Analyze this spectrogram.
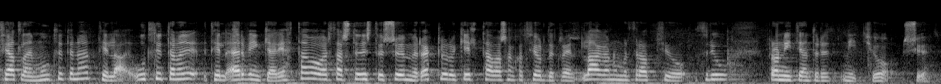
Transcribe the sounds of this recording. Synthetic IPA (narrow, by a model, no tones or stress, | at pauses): fjat̪laðɪmuːt̪lʏːt̪ɪnaɾ̥t̪ʰɪl̰uːt̪l̥ʏt̪anaɪt̪ʰɪlɛɾviɲcaɾjɛht̪haːvaɔɣɛɾ̥θaɾ̥st̪ʏːðɪst̪vɪðsœːmʏɾʔœklʏɾɔɣcɪl̥t̪haːvasãmkvant̪fjowɾðʏkɾejnlaːɣanuːmɛɾ̥θɾjaːwt̪ʰjɔθɾjuː | fɾawniːt̪jahʏnt̪ɾʏðniːt̪ʰjɔsjœ̰ː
